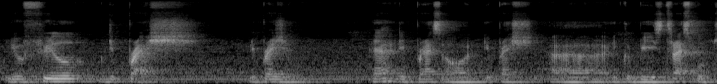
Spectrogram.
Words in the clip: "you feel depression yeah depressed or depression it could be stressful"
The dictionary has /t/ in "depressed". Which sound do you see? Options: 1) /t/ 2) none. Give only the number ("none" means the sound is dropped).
2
